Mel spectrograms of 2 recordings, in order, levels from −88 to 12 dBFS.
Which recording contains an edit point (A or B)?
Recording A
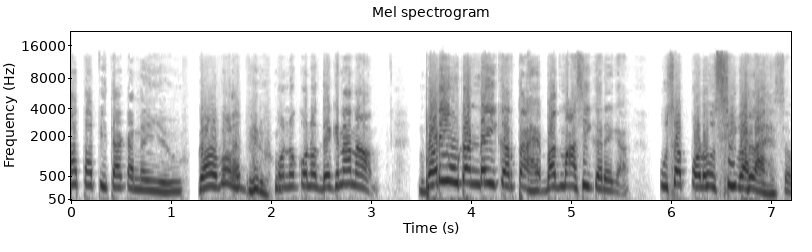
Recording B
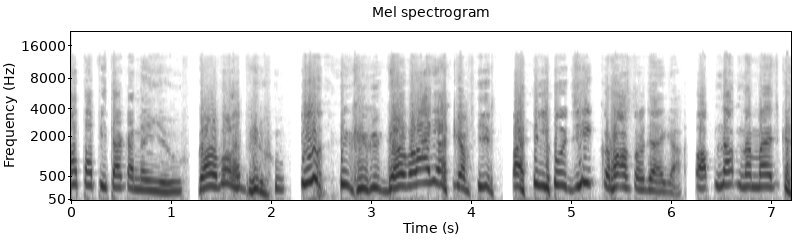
A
